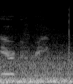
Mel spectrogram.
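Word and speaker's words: Air Caraïbes: It's actually air Caribbean is how they say it in Well, he was saying you say Karib Karib Air Karib.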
